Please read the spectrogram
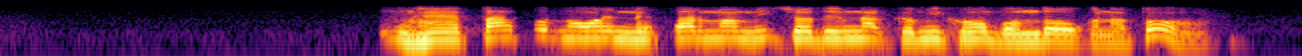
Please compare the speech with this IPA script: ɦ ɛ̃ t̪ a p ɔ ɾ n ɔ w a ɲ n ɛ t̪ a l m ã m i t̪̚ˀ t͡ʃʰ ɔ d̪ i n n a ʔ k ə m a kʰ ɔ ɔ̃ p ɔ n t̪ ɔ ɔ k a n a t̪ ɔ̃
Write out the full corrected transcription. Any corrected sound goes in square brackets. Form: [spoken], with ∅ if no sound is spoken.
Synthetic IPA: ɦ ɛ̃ t̪ a p ɔ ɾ n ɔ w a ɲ n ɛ t̪ a [ɾ] m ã m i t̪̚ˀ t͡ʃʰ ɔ d̪ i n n a ʔ k ə m [i] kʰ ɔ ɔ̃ [b] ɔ n [d̪] ɔ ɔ k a n a t̪ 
